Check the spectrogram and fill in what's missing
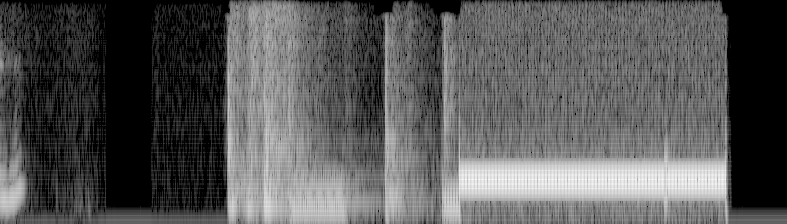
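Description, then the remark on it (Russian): A loud, steady telephone tone holds one mid pitch for about two seconds while a call is transferred, preceded by a few seconds of choppy, garbled line sounds. “Ну, я сейчас соединю, она вам точно да, скажет.”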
